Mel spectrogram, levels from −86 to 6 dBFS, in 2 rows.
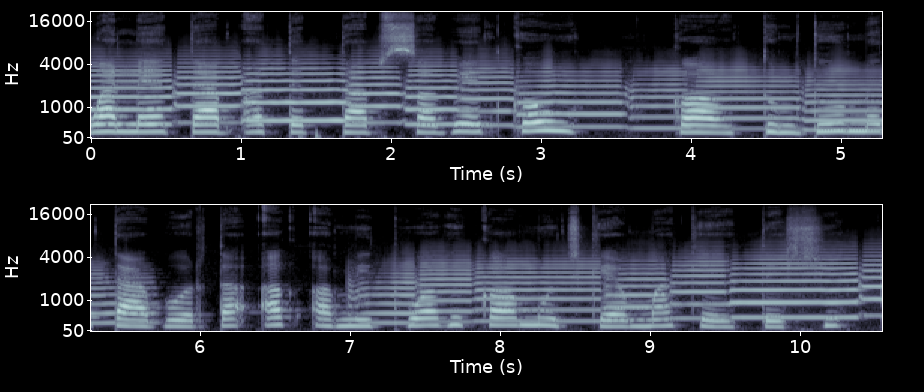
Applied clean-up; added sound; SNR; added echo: none; Trumpet; 3 dB; none.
